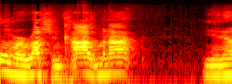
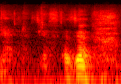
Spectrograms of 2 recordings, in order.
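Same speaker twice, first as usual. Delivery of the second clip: eager whisper; 15 dB quieter than usual. Retold or imitated. Eager to buy.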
